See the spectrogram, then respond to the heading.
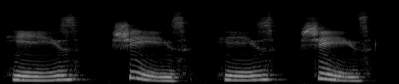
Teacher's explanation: Notice how those S's have a little bit more depth. They're more like Z's, but don't go too far.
